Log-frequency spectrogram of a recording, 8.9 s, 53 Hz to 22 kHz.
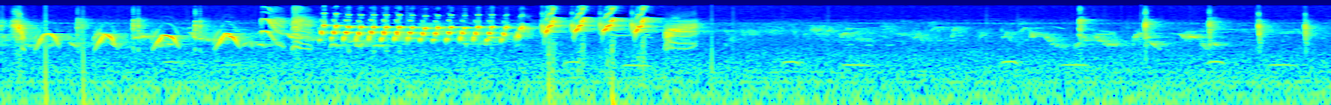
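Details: Marsh warbler recorded in water-meadows and coastal pastures at Matsalu, issued 1979: looping slurred whistles, then a rapid high rattling trill and scratchy phrases, ending in scattered sharp clicks over soft low whistles.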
